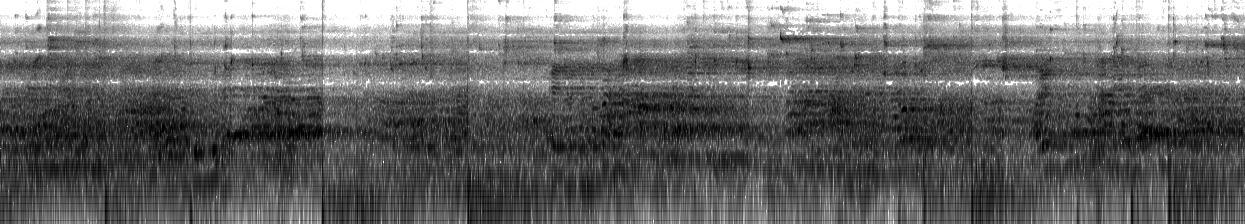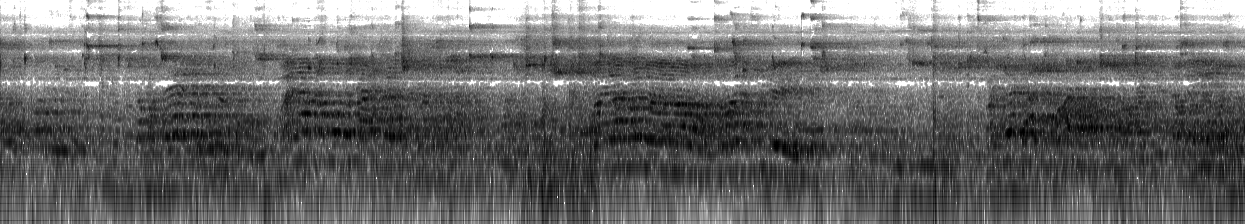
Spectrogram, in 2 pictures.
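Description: Futsal ball being kicked and bouncing on a hard indoor court, with short knocks echoing in a large gymnasium, under near-continuous shouting voices of players and spectators.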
